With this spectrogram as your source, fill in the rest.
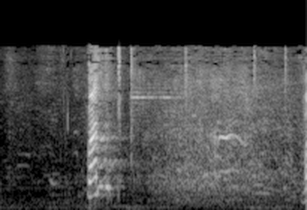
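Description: A man laughs into a microphone.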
